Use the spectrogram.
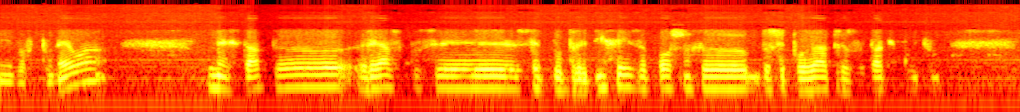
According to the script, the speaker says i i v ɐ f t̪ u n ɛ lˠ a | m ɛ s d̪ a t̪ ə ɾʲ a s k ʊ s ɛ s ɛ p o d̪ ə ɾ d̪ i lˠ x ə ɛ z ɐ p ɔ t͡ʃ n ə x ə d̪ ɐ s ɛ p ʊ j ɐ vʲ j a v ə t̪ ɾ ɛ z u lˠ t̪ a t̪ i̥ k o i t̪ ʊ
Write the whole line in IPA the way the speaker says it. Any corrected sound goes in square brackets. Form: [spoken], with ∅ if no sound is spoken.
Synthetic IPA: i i v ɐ f t̪ u n ɛ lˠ [ə] | m ɛ s [t̪] a t̪ ə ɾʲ a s k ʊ s ɛ s ɛ p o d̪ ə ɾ d̪ i [∅] x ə [i] z ɐ p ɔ t͡ʃ n ə x ə d̪ ɐ s ɛ p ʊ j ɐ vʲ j a v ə t̪ ɾ ɛ z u lˠ t̪ a t̪ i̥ k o i t̪ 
